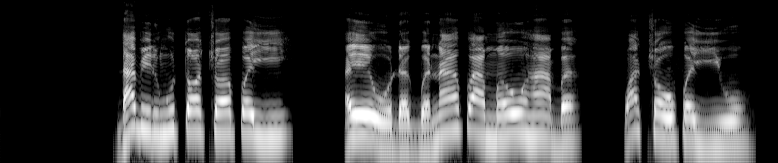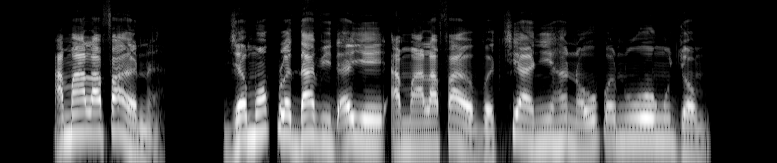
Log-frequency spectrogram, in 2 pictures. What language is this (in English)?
Ewe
